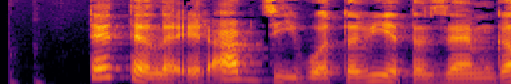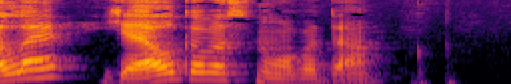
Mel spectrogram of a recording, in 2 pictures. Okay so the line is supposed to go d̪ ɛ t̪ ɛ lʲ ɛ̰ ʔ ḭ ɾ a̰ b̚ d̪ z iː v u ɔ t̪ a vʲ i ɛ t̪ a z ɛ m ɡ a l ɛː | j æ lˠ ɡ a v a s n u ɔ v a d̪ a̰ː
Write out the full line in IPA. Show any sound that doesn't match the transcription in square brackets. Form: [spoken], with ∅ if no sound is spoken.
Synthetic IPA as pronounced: [t̪] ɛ t̪ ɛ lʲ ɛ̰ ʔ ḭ ɾ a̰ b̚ d̪ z iː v u ɔ t̪ a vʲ i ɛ t̪ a z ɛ m ɡ a l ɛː | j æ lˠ ɡ a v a s n u ɔ v a d̪ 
